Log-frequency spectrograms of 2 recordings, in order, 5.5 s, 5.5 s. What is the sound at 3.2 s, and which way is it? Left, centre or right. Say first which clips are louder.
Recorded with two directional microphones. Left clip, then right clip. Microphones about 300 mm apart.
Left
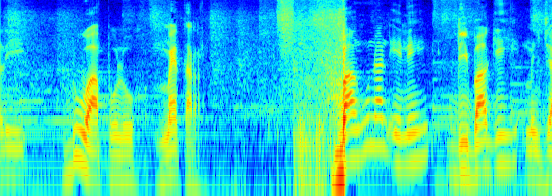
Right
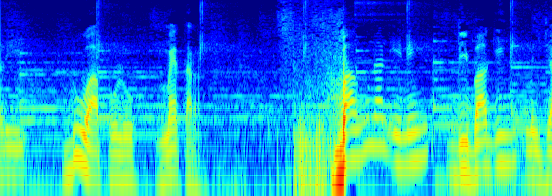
Speech: left 7 dB; centre.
